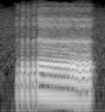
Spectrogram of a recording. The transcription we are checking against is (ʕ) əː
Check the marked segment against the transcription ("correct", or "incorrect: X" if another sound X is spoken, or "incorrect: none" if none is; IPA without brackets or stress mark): incorrect: r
